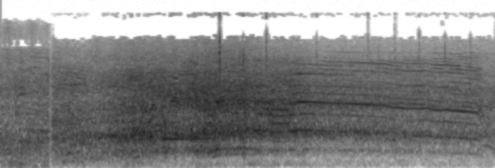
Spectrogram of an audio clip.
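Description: A crowd roars and cheers loudly.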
